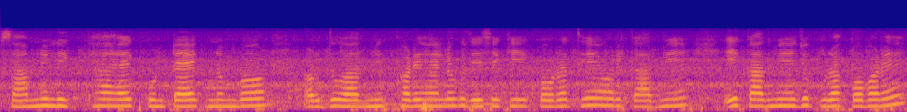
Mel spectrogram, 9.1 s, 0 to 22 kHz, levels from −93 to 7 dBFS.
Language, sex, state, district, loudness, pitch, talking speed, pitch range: Hindi, female, Bihar, West Champaran, -17 LUFS, 225 Hz, 170 wpm, 220-235 Hz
